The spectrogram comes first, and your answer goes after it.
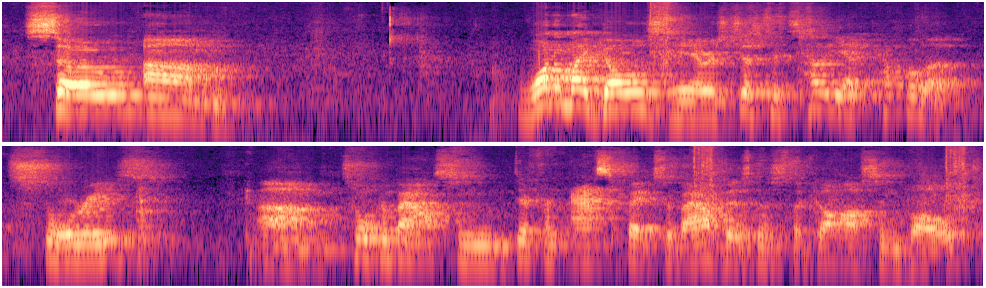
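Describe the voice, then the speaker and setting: Over noticeable background noise and audible room echo, a man with an American accent talks at a moderate pace and fairly high pitch with lively intonation. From England. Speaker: business executive. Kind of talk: lecture.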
